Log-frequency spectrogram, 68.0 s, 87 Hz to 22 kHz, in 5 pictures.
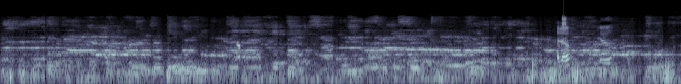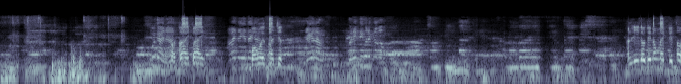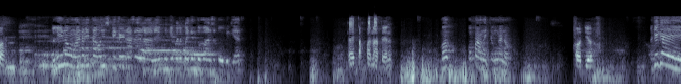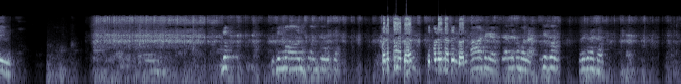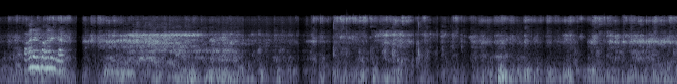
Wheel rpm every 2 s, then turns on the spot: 0, 0, 0, 0, 0, 0, 0, 0, 10, 0, 0, 0, 0, 0, 0, 0, 0, 0, 0, 0, 0, 10, 60, 70, 70, 70, 70, 70, 70, 70, 70, 70, 70, 70.
16-18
